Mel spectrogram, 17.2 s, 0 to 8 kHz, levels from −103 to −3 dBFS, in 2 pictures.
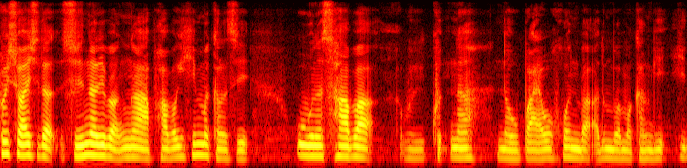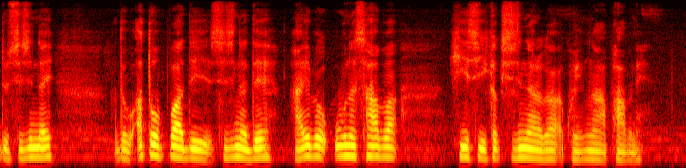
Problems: none marked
